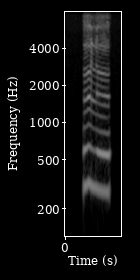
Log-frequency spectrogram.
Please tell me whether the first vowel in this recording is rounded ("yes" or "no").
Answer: yes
